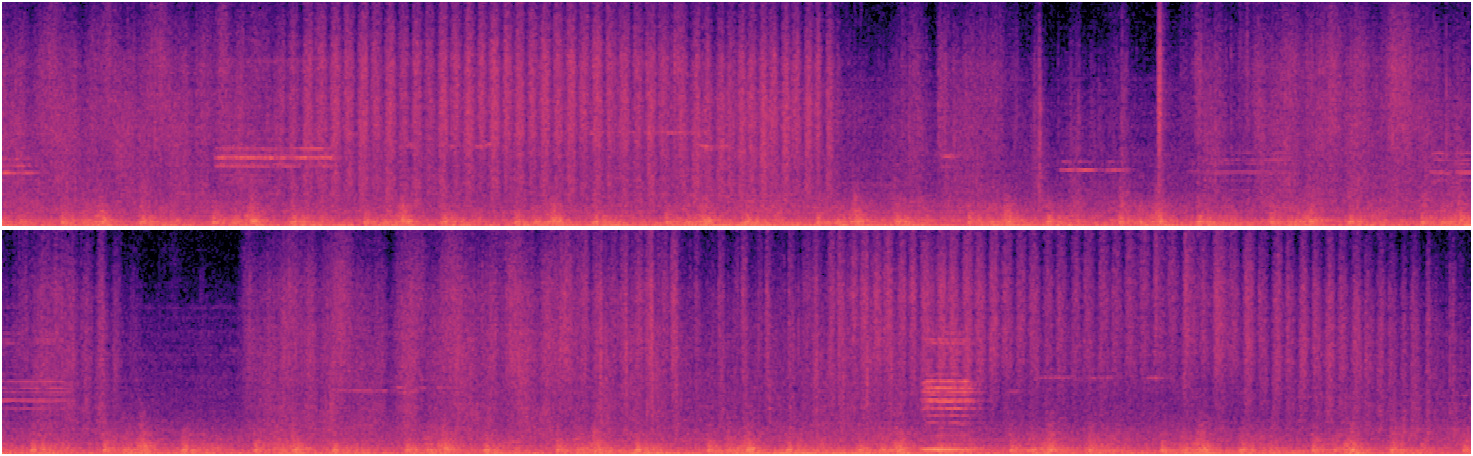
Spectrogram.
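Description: Fingers squish and rub through thick lather on a man's scalp, up close.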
